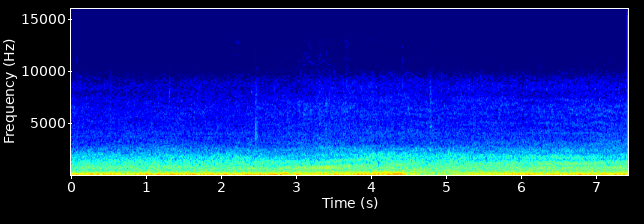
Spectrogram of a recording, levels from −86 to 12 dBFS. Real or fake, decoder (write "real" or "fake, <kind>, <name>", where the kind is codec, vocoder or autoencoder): real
